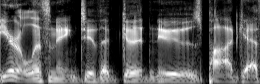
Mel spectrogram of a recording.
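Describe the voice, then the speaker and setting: A man performs a put-on character voice. It sits at a very deep, low pitch with lively intonation. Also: moderate pace. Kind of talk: podcast announcer.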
